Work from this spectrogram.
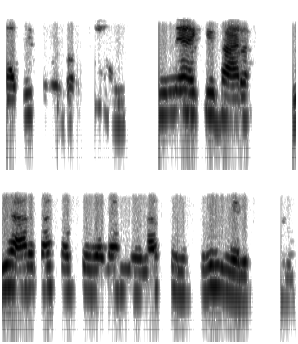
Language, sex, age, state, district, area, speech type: Hindi, female, 30-45, Bihar, Vaishali, urban, conversation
